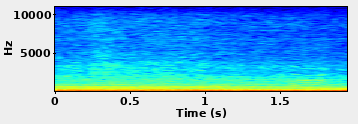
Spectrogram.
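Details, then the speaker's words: Nissan with stock HR engine, turbocharged and running about 20 psi, driving at night: loud raw deep blare with no turbo whistle; owner suspects a missing header bolt at the turbo letting exhaust escape before the turbo. "at this point there is no turbo all the air is escaping before it even hits the turbo"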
